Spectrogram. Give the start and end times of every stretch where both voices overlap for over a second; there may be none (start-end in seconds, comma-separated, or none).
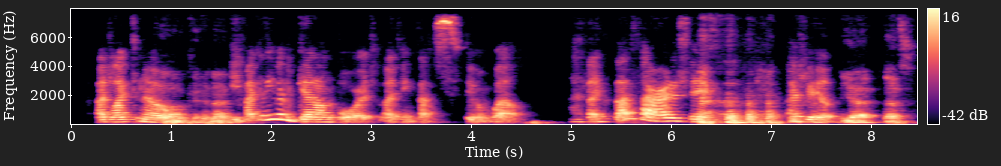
none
